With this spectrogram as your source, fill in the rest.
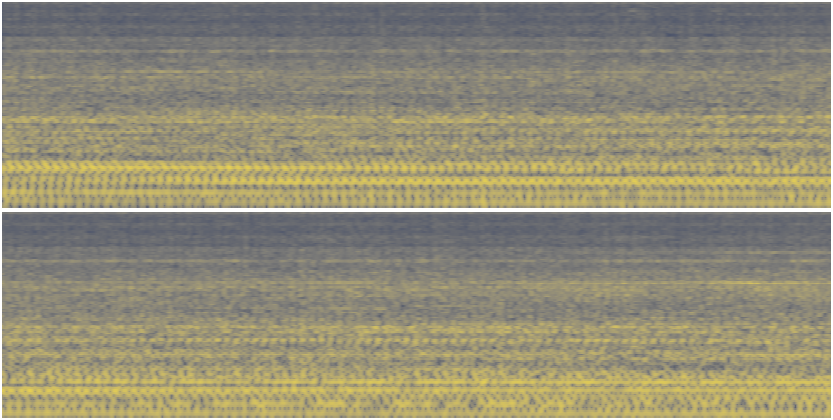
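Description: A train's engine hums steadily from inside a carriage as it rolls slowly.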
